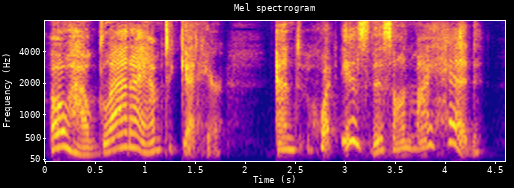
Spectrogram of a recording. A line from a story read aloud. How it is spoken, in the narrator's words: she exclaimed in a tone of dismay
